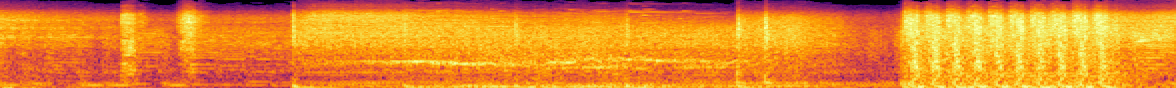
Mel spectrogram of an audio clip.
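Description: Gunfire in the video game Free Fire, with bursts of rapid automatic shots, a long rattling stretch and then a louder dense volley near the end, close and prominent with no talk.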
